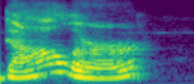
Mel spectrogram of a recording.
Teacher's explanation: that a r sound at the end because it's in the unstressed syllable becomes an er that same rule applies to o r in the stress syllable · So like in a word like charter, you've got that stressed syllable char and it's pronounced R. But in a word like dollar, that AR sound at the end, because it's in the unstressed syllable, becomes an ER.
